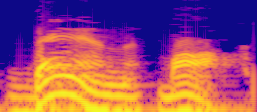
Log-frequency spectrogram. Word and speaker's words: Danmark: That's merely an anglicized pronunciation of what they call it, and that is Danmark, and that merely means the mark of Dan, where Dan dwells.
